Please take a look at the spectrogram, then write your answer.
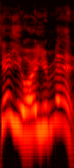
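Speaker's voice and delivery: high, loud contradiction; mock insisting. Inuyasha arguing with Kagome, loudly insisting in imitation. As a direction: press the accusation, hammed-up.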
